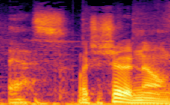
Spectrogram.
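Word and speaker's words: éS: I'm just like, if you say tomato or tomato, what's the difference? Apparently, my whole life has been a lie, my whole skate fan life. This brand's not called ES, it's called S, which I should have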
